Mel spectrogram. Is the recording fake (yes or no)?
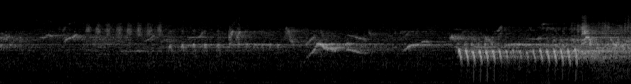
yes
